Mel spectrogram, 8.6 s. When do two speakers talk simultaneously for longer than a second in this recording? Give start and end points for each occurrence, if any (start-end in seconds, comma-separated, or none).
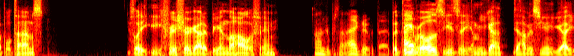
none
